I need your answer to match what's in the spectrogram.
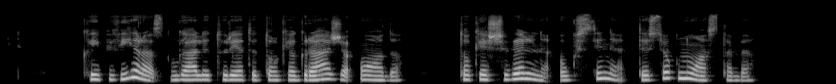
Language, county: Lithuanian, Panevėžys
